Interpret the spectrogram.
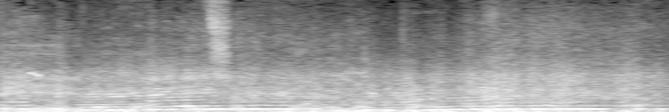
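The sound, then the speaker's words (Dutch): A drifting car's tires squeal loudly and continuously on dry asphalt, burning rubber and making lots of smoke, a high wailing screech that wavers in pitch over a steady engine roar, with no one speaking. “Het gaat ook gepaard met enorm veel geluid en heel veel rook. Als, je dat op droog asfalt doet, dan gaat het heel hard met rubber.”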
